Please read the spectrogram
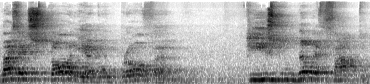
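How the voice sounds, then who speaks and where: Over noticeable background noise and audible room echo, a man talks very slowly at an extremely high pitch, with ordinary pitch variation. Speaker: spiritist lecturer. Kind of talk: lecture. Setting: spiritist centre with audience, no microphone sound.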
